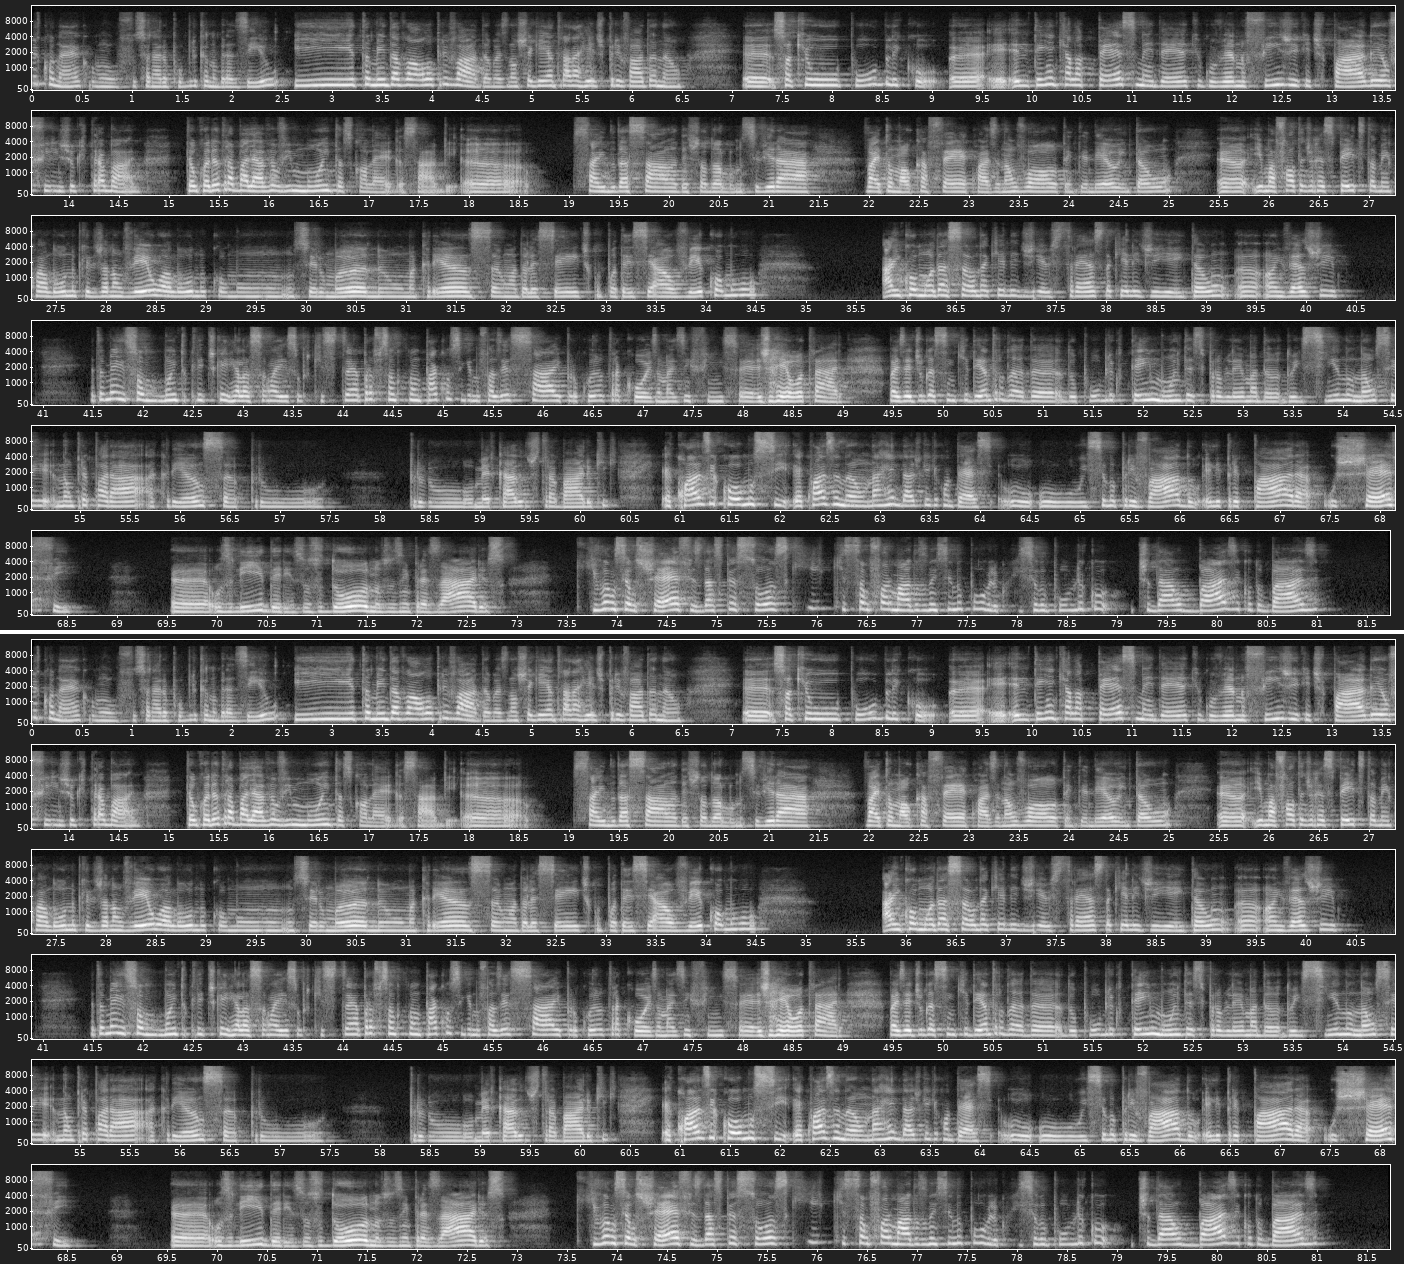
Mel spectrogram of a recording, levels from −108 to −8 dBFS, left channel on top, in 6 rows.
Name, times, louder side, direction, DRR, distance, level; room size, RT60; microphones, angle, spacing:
voice 1, 0.0-18.5 19.1-21.7 22.0-25.0 25.5-34.8 35.8-40.3 41.5-57.4 58.3-68.5 69.5-72.9 73.7-78.9 79.2-81.0, right 1 dB, 15° right, 10 dB, 1.0 m, -20 dB
22.0 x 16.5 x 3.0 m, 0.33 s
head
